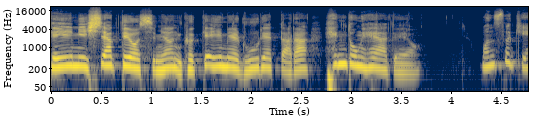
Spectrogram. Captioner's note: speaking in Korean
